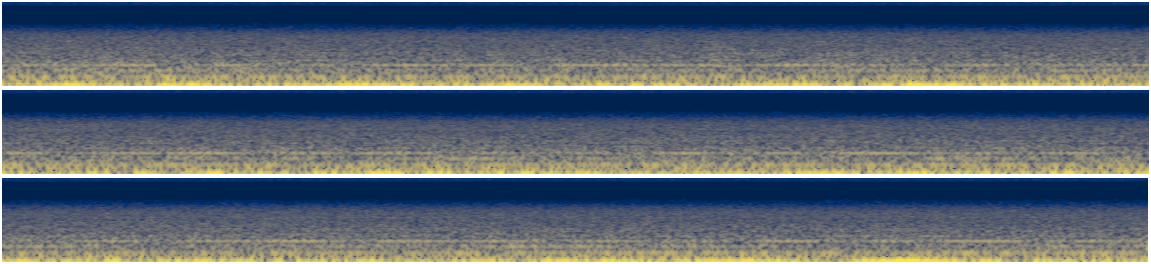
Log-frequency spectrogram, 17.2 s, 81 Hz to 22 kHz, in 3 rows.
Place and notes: Golzheim, Düsseldorf, Deutschland - Düsseldorf. Robert Schumann Hochschule, Krypta
Inside a basement chamber of the music school building which has been turned into a Krypta by the artist work of Emil Schult in five years work from 1995 to 2000.
The sounds of the room heating and ventilation and music coming from the rehearsal chambers of the floor above.
This recording is part of the exhibition project - sonic states
soundmap nrw - sonic states, topographic field recordings and art places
